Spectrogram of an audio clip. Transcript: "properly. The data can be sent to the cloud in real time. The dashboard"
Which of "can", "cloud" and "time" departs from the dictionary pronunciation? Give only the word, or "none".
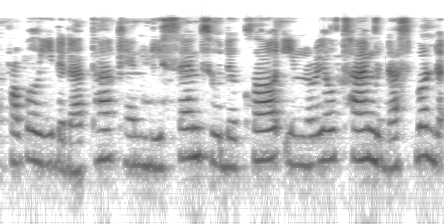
none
